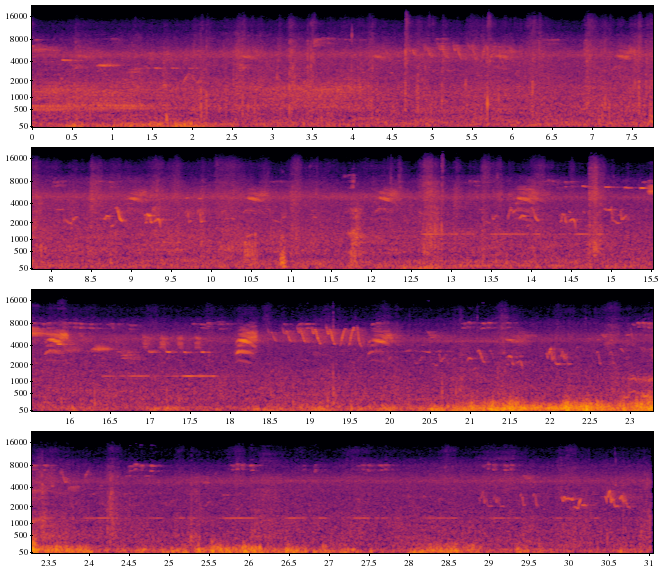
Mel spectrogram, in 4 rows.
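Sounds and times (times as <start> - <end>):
low rumble: 0.0 - 4.4
songbirds chirping: 0.0 - 31.0.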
